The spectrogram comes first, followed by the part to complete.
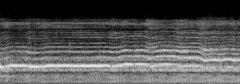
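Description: Live pop band playing loudly, with one long, high note held over the backing.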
